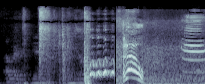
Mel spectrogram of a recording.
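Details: Domestic cat talking indoors in a small room: one loud, arched meow rising then falling, preceded by human voices and household noise, with a short high ringing tone near the end.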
